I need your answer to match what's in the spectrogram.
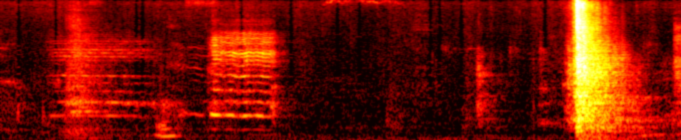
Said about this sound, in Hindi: ये दरवाजा खुल गया जी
